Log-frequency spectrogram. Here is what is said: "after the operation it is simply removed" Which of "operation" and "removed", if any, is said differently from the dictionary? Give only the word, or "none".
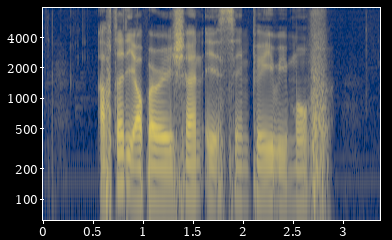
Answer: removed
